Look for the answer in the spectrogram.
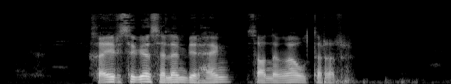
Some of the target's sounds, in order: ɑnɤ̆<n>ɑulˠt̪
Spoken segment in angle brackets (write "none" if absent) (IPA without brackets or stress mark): ɴ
